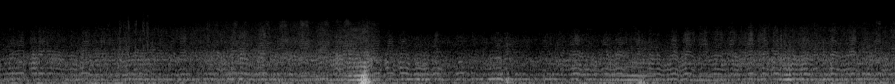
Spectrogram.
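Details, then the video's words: Bees hum in a low, steady buzzing drone, with a brief sharp knock partway through and soft rising and falling wingbeat tones over the constant swarm noise. "natural bee sounds"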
